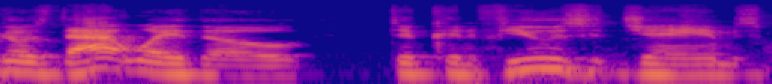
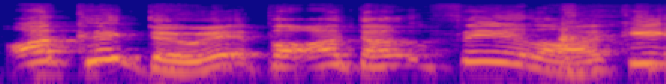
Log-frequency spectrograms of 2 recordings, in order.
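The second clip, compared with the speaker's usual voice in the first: high, loud British whine; hammed-up Brit making excuses, pitched up; mock British accent; 9 semitones higher, 7 dB louder than usual. Carlisle pushes the job onto Edward, mock British accent. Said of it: "British people".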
